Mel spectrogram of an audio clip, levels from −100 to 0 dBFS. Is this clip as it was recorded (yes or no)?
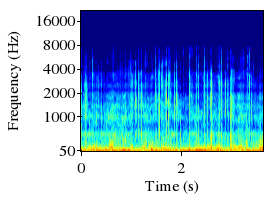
no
